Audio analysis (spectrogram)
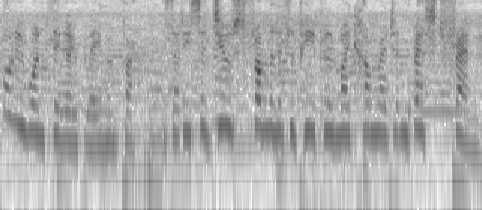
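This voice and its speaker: Woman playing a high-voiced Irish leprechaun king. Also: brisk, lightly acted. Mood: reminiscing. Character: chatty leprechaun fairy king, male, genial storyteller. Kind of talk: audio drama storytelling. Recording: music underneath. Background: music.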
